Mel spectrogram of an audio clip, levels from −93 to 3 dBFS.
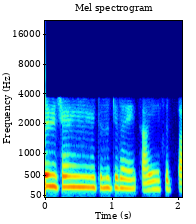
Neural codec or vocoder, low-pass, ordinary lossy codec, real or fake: codec, 24 kHz, 0.9 kbps, WavTokenizer, large speech release; 3.6 kHz; none; fake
